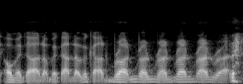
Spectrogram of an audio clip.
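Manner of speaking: mock panic. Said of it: "I'm like".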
